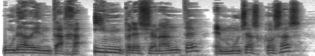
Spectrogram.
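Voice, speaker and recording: A man's voice: mid-range voice, expressive, unhurried, darkish tone, a little hiss or hum. Man from Spain, interview host, jokey and chatty, frequent backchannels. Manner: chatty and joking, many backchannels. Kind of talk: casual interview.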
